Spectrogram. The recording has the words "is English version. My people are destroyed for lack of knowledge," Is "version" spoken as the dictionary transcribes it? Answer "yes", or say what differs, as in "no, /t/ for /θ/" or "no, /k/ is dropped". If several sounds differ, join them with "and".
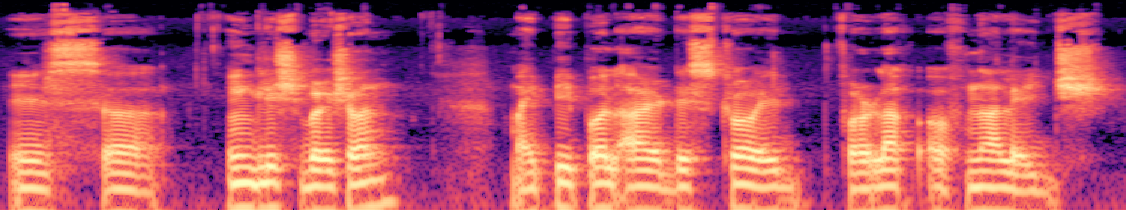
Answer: no, /ʃ/ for /ʒ/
